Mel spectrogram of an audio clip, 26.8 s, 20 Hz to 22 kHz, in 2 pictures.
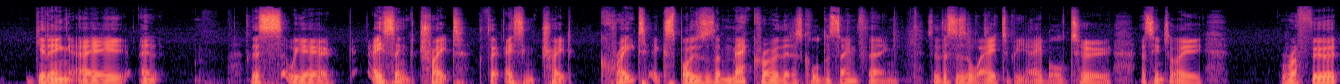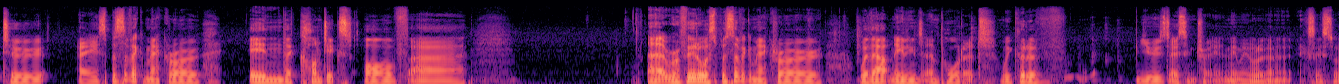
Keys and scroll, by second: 2.3 Left, 9.1 ctrl+Right, 9.8 ctrl+shift+Left, 9.9 ctrl+shift+Left, 10.1 ctrl+shift+Left, 21.8 ctrl+Left, 22.0 ctrl+shift+Right, 23.2 ctrl+x, 24.4 ctrl+z.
